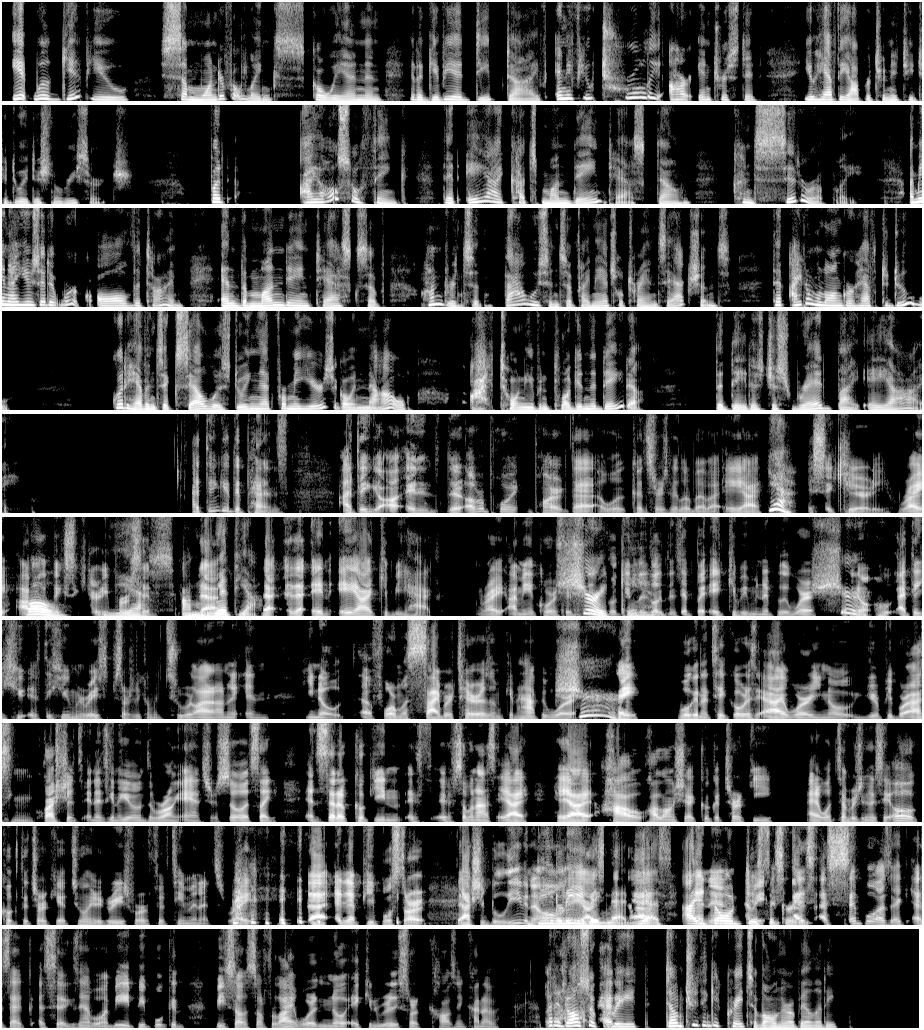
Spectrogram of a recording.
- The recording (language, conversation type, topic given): English, unstructured, What is your favorite invention, and why?
- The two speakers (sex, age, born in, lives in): female, 65-69, United States, United States; male, 35-39, United States, United States
- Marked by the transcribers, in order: other background noise; tapping; laugh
